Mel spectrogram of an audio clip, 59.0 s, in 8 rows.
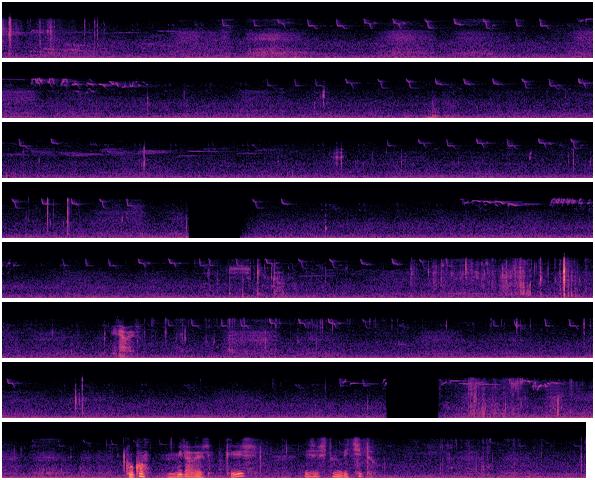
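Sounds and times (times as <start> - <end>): small birds chirping: 0.0 - 24.5, 25.2 - 49.2, 49.8 - 59.0.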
